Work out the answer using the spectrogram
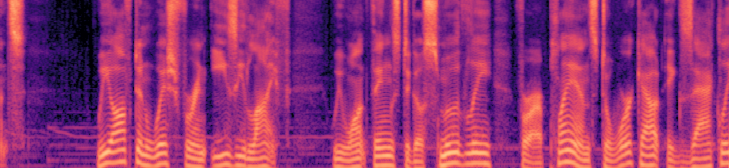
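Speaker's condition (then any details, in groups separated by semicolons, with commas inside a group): No condition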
